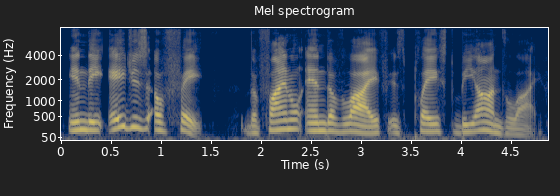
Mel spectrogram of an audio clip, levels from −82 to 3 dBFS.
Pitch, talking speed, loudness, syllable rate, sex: 160 Hz, 170 wpm, -20 LUFS, 3.8 syllables/s, male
